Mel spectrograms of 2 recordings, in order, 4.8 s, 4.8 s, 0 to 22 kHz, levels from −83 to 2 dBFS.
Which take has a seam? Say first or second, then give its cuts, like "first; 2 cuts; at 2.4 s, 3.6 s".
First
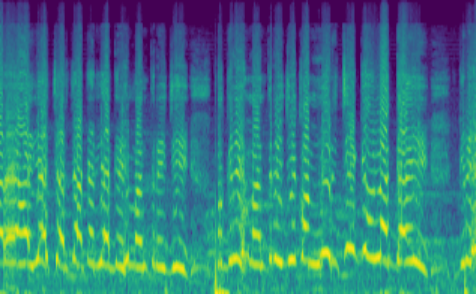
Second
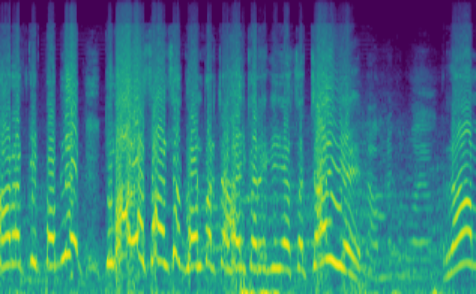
second; 1 cut; at 3.7 s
